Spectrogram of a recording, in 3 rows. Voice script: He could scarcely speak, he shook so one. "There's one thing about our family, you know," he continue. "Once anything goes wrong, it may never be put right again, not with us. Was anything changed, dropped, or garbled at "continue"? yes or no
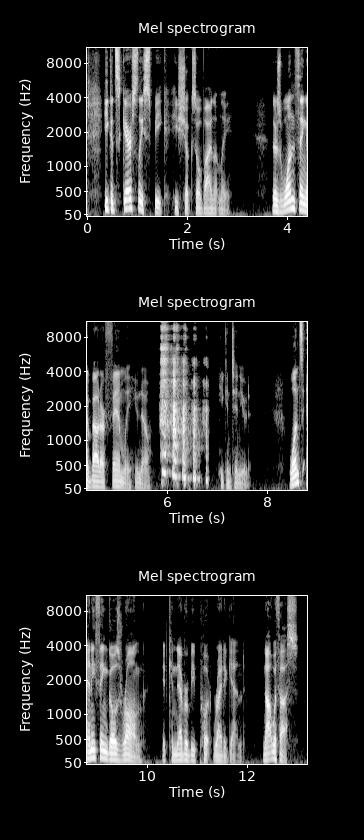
yes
